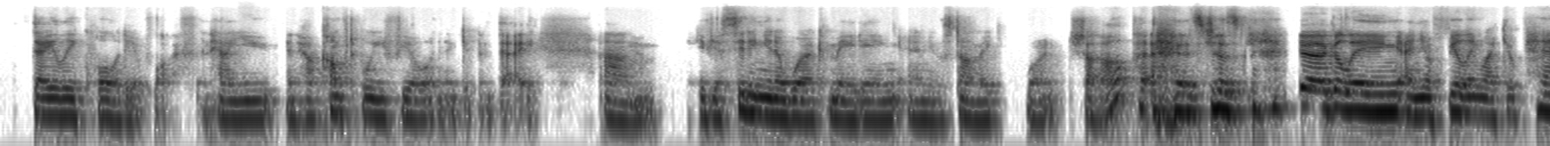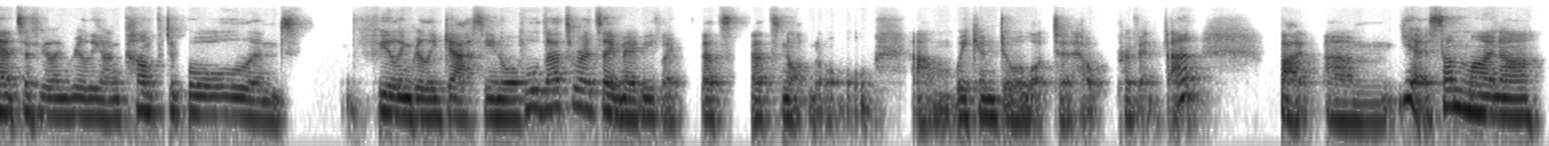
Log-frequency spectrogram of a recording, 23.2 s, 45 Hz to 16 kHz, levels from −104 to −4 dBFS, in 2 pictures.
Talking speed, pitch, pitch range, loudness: 190 wpm, 155 Hz, 145-180 Hz, -22 LUFS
